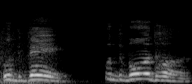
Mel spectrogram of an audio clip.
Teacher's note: উত উপসর্গ যোগে যে শব্দগুলো হবে সেখানকার বফলাটা উচ্চারিত হবে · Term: বফলার উচ্চারণ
